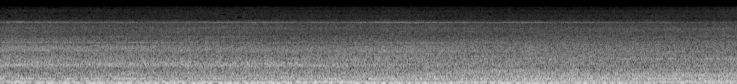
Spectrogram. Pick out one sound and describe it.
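Train wheels clatter and squeal on the rails.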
